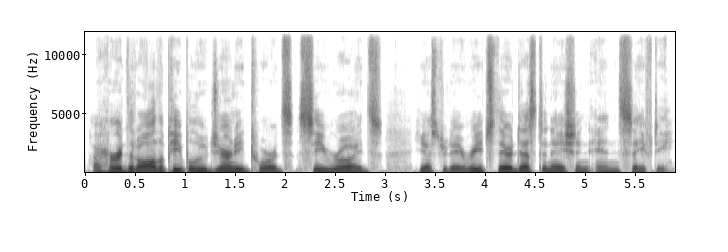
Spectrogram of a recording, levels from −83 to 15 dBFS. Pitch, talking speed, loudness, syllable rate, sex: 130 Hz, 175 wpm, -17 LUFS, 5.2 syllables/s, male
